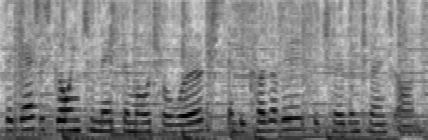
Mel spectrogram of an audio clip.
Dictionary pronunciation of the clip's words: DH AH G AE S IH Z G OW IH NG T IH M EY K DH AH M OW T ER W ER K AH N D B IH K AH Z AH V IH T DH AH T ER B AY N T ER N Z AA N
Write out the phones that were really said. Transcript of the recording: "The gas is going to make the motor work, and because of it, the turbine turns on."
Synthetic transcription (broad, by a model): DH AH G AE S IH Z G OW IH NG T IH M EY K DH AH M OW T ER W ER K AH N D B IH K AH Z AH V IH T DH AH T ER B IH N T ER N Z N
